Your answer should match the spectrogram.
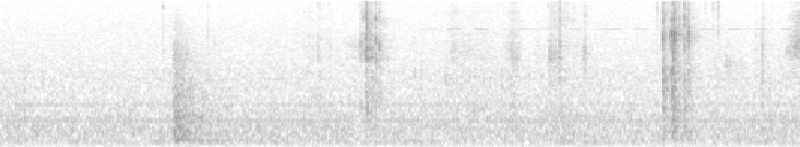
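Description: Small wooden craft cutouts being handled and slid across a craft mat: a few light clicks and taps, the sharpest pair about three and a half seconds in.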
